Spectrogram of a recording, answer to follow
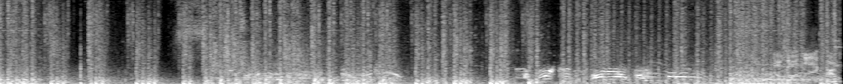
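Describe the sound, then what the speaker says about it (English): Rapid gunfire bursts from a firefight in the video game Insurgency Sandstorm, loud and dense throughout, with sharp repeated shots, some overlapping volleys and faint voices mixed in. "I don't know where I'm getting shot at from."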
